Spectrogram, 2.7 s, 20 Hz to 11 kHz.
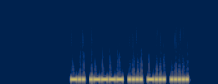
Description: Morse code, heard as a keyed tone, about 47 wpm, 700 Hz. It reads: D1HB5
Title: Five Challenging Letter-Number Combinations 50wpm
